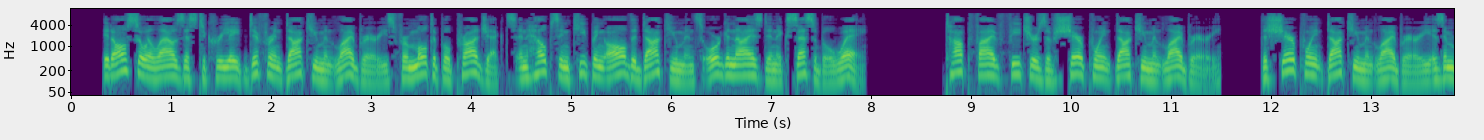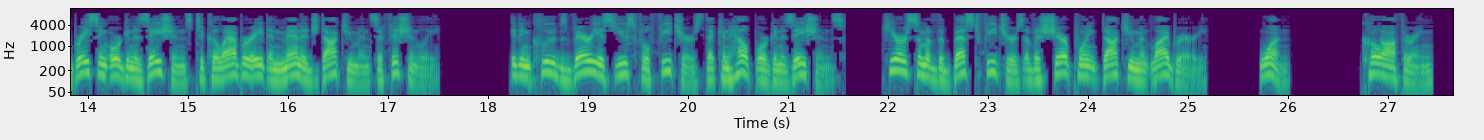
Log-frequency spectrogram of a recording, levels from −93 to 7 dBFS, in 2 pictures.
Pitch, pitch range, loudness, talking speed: 130 Hz, 110-160 Hz, -20 LUFS, 145 wpm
